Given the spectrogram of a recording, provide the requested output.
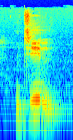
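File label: "meat", Santali, male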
